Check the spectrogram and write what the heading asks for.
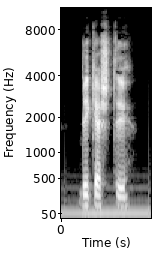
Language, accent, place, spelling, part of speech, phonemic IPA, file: French, France, Lyon, décacheter, verb, /de.kaʃ.te/, LL-Q150 (fra)-décacheter.wav
- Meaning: to unseal; to open (that which was sealed)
